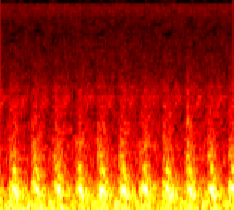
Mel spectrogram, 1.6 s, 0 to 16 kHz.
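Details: 2006 VW Golf Plus 1.9 TDI (BXE), long cranking or no start when cold, cranked while reading live data showing no camshaft speed: starter churns at a steady five or six beats a second with no firing; crank no start.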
